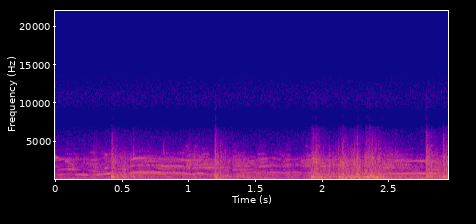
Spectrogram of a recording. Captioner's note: chanting; gunshots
